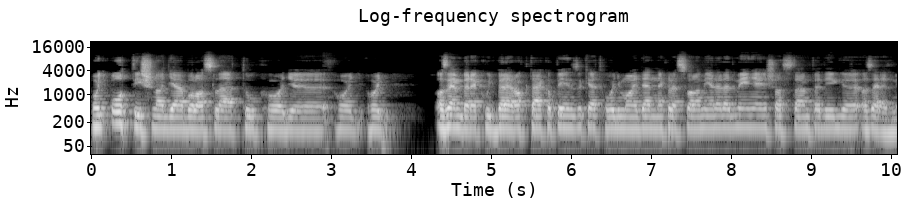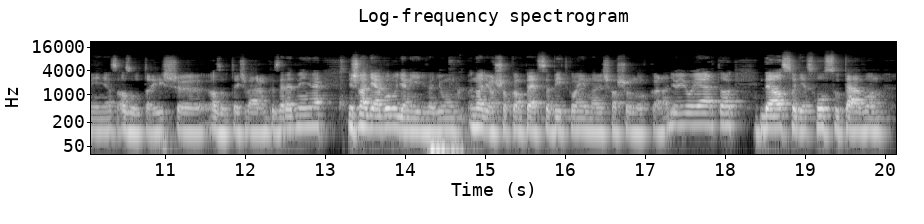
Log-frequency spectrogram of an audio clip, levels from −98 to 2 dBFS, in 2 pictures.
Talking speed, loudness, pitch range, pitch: 160 wpm, -20 LUFS, 130-145 Hz, 135 Hz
